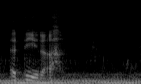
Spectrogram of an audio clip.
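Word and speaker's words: Aethyta: very important and now we know how to pronounce the bartender Sorry's name Athea well Chad's been telling me all this time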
